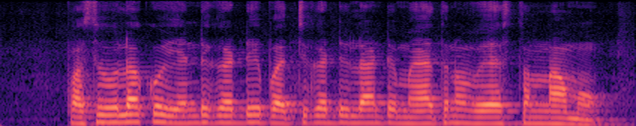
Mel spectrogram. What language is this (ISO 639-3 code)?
tel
